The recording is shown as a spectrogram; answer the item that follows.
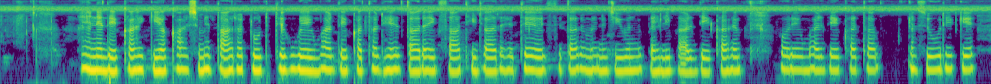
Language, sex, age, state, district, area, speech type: Hindi, female, 18-30, Uttar Pradesh, Pratapgarh, urban, spontaneous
